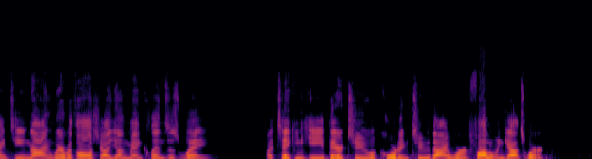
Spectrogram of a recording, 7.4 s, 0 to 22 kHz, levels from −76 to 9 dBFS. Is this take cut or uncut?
uncut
